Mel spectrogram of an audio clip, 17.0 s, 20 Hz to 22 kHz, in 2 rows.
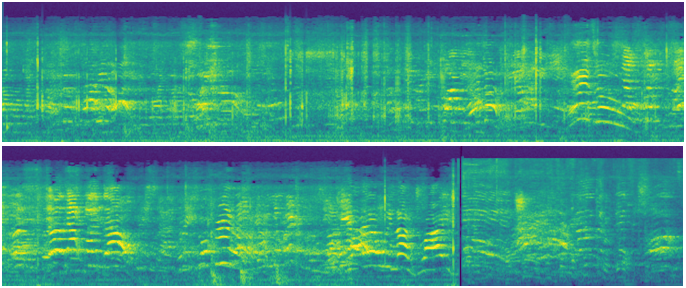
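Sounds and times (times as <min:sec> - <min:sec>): children shouting and squealing: 0:05.2 - 0:17.0.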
